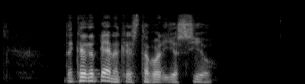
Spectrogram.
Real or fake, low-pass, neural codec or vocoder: fake; 10.8 kHz; codec, 24 kHz, 3 kbps, HILCodec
